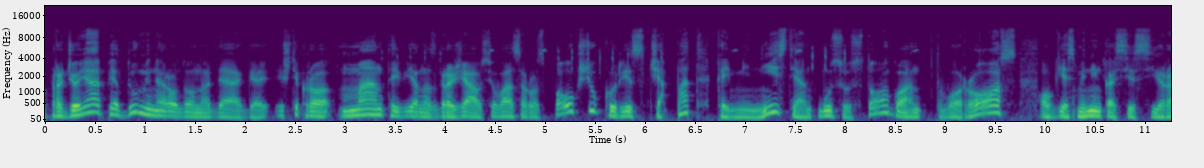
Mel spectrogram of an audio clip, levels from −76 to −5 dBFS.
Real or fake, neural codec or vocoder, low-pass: real; none; 10.8 kHz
